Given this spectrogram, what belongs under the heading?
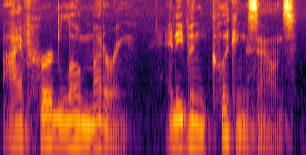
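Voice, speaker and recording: A man reading listener-submitted scary stories aloud in a measured, ominous storytelling manner. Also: on the low side, sing-song, a little mellow, breathy edge. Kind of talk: scripted horror narration.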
